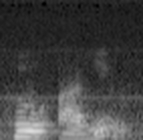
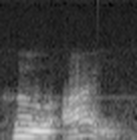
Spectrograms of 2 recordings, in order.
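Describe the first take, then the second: No difference in how they are said.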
